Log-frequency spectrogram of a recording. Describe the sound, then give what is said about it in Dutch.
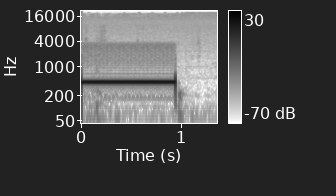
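A single steady telephone ringing tone on the line, a loud, clear hum lasting about a second before cutting off abruptly with a faint click, with no voices. “Ja, gaat hij over? Of nee, niet? ik hoor weinig. Ja, nu ja, wel.”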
